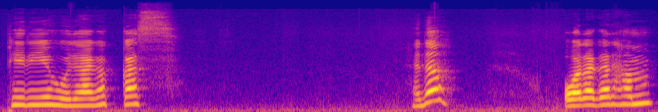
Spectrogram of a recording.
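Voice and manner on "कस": कस said as "kas" with an open short a; short a vowel. Shown as a demonstration. Teacher showing students the zabar reading, kas. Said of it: "इसको लगा देंगे इसके ऊपर ज़बर".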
